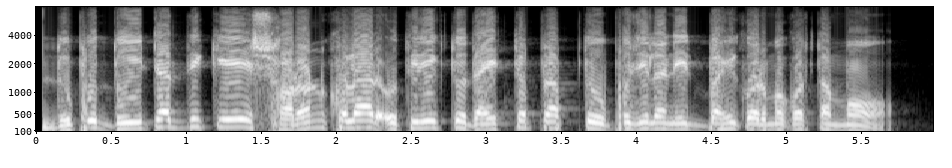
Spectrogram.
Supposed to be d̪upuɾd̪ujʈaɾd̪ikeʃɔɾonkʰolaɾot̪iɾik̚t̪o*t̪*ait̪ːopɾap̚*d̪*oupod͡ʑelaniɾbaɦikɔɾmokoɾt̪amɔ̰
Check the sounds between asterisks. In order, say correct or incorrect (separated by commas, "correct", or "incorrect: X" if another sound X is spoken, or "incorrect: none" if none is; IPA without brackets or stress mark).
incorrect: d̪, incorrect: t̪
